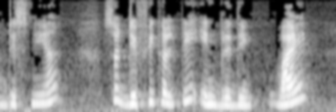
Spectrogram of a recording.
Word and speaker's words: dyspnea: is also called as dyspnea. See, P letter is silent in pronunciation of dyspnea.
